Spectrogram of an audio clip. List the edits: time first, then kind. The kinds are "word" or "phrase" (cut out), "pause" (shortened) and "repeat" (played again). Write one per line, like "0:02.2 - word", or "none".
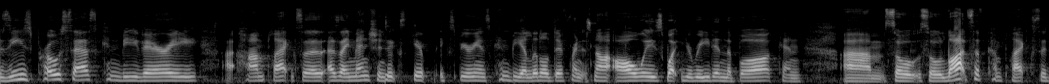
0:02.3 - word
0:03.9 - word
